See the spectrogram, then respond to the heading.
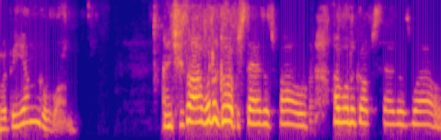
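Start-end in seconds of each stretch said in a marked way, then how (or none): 2.0-4.4 higher child voice, lightly imitated; copycat little sister. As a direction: mimic a younger girl insisting on following. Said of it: "like this".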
